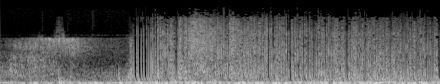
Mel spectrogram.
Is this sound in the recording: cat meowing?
no

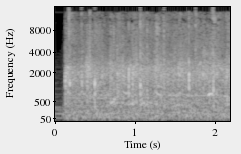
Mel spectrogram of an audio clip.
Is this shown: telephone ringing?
no

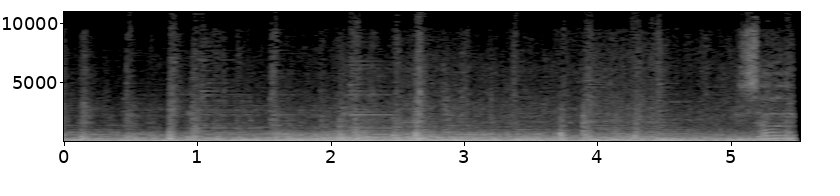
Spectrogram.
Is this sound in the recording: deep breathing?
no

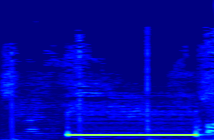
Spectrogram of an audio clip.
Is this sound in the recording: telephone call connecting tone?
yes

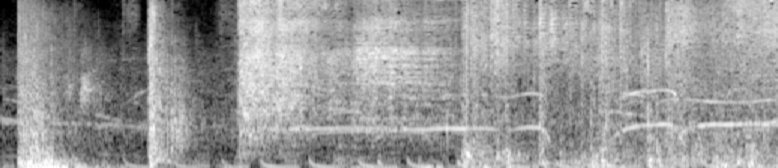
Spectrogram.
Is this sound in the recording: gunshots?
yes

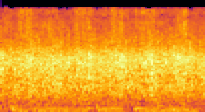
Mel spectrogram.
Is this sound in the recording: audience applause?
yes

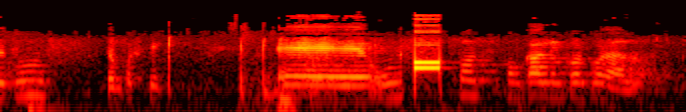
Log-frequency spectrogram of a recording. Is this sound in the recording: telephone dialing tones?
yes

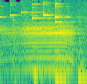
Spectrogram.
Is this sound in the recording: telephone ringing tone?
no

